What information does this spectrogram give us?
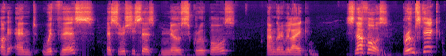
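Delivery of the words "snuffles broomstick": quizzical rising intonation on broomstick. Reacting as soon as she says no scruples, with a questioning rise. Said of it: "I'm kind of like in a questioning way".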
